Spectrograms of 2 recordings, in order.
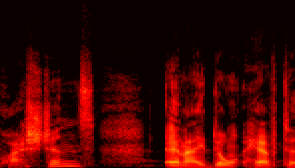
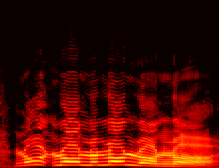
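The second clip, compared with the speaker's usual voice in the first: mock English accent; 14 semitones higher, 13 dB louder than usual. Shown as a demonstration. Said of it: "No, it sounds like this".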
